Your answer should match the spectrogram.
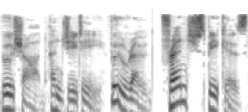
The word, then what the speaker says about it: Bouchard: Such names may be mispronounced by non-French speakers, for instance the R sound and silent D of Bouchard and GT, Bourode.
